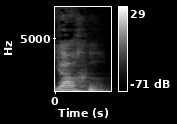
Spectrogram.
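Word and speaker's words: יה: 근본이다 이렇게 말하는 거 이게 이거는 예호바 발음하고 이거는 야라고 돼 있잖아요 모음 볼 붙인 발음을 전제할 때 야라고 해야 돼요 여호와가 아니에요 너희 남자 들이 팍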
